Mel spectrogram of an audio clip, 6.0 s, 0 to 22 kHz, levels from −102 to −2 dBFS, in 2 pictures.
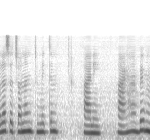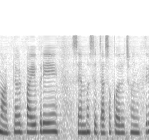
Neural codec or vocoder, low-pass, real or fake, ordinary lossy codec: codec, 16 kHz, 0.3 kbps, FocalCodec; none; fake; none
